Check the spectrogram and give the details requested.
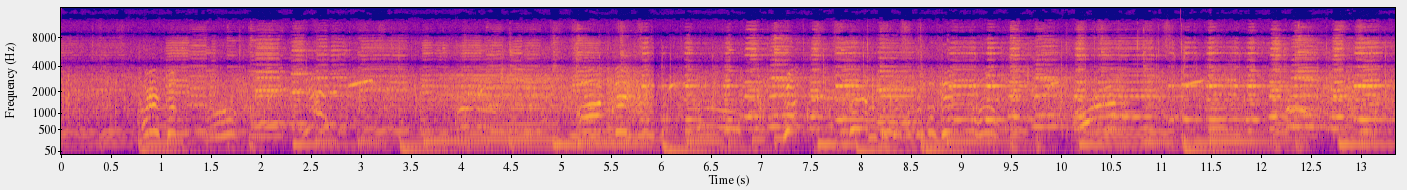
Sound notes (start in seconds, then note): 7.8 Γέλια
